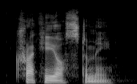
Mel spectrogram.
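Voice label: "tracheostomy", British English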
